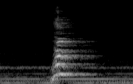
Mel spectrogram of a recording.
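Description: A single sharp dog bark, fairly close, over a quiet background hum.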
